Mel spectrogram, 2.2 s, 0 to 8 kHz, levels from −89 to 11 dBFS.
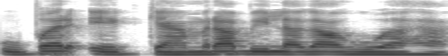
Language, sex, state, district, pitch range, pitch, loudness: Hindi, male, Jharkhand, Garhwa, 120-130 Hz, 125 Hz, -17 LUFS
